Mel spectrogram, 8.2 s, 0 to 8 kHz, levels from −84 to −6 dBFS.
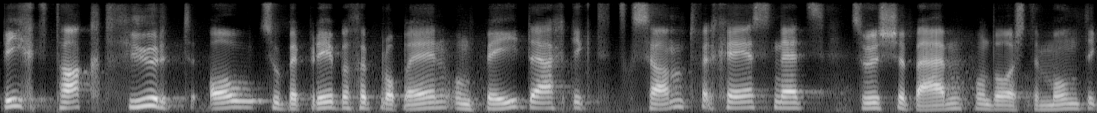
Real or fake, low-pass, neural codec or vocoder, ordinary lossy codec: fake; 7.2 kHz; codec, 24 kHz, 0.9 kbps, WavTokenizer, large speech release; none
